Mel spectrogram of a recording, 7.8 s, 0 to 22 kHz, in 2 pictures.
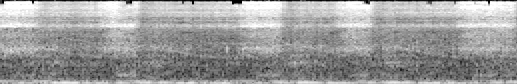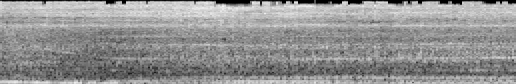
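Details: VW Polo with rebuilt Pierburg 2E carburettor (cleaned, new gaskets), morning cold start with choke set by throttle tap: engine catches at once, blips, settles to steady even idle; clean cold start.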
